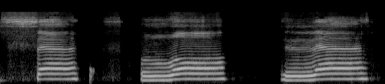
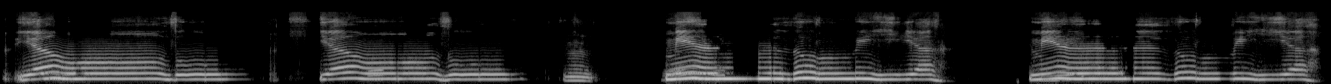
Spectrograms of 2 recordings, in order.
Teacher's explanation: Lidah kita tu terkeluar kan dia antara gigi seri atas dan bawah.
